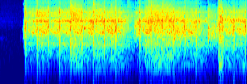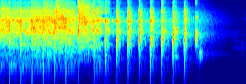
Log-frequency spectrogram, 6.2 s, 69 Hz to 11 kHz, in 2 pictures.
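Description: An Uzi-Mac10 style gel ball blaster fires in long rapid bursts, loud and close, ending in a string of distinct separate shots before stopping.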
